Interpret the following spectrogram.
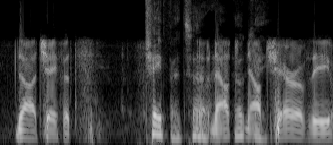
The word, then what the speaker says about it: Chaffetz: Is that how it's pronounced? Chaffetz.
